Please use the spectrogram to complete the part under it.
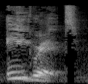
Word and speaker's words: Ygritte: It's Ygritte.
